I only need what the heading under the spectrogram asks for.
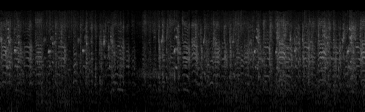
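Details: Zebra finches in a dense chorus of brief, stacked nasal calls, with a quieter patch near three seconds and clearer repeated beeps toward the end.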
